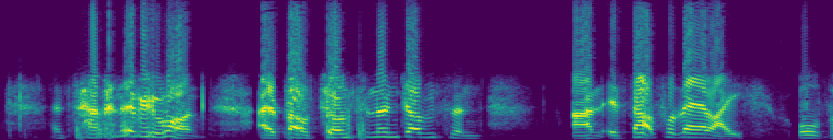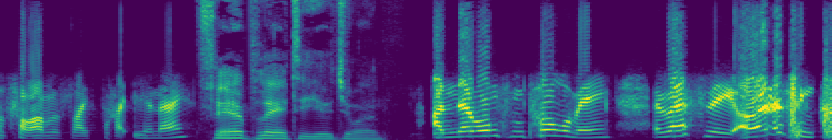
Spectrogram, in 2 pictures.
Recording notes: It's the Global Phone-In.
